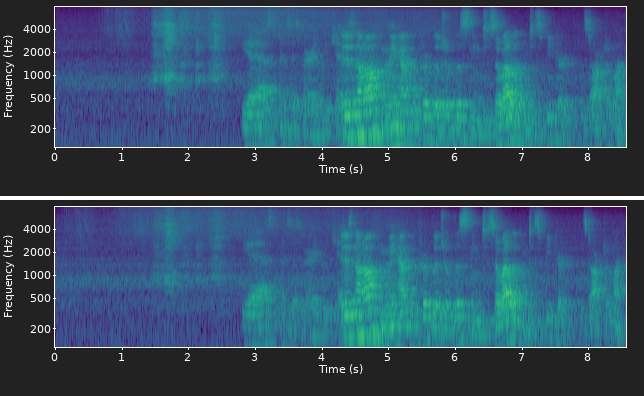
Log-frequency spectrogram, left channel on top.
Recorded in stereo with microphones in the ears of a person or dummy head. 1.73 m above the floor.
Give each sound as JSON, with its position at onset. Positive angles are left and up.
{"t": 1.4, "sound": "a squeak", "side_deg": 60, "distance_m": 1.1}
{"t": 2.8, "sound": "a man speaking", "side_deg": 45, "distance_m": 1.7}
{"t": 4.3, "sound": "a man speaking", "side_deg": -55, "distance_m": 0.6}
